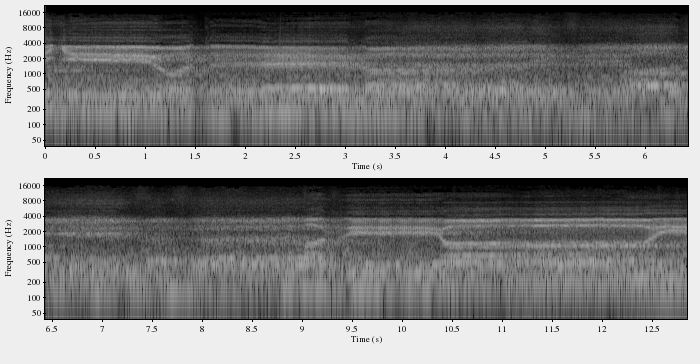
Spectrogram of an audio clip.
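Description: Byzantine-style Greek Orthodox chant: a slow sung line that glides between notes over a steady held low drone.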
